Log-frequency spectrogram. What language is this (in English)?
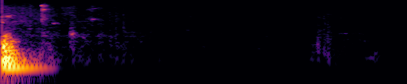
Swahili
